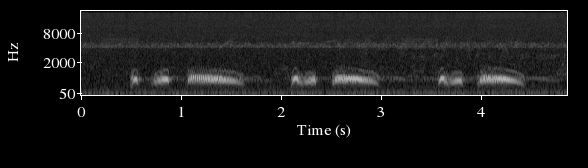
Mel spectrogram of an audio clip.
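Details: Spotted dove, a new bird being trained as a decoy for trapping, said to show promise: three phrases of two short hooting notes then a long, low, slightly falling coo, with a faint steady high whine behind.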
